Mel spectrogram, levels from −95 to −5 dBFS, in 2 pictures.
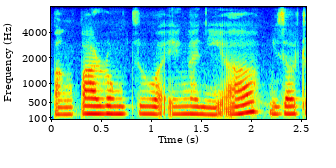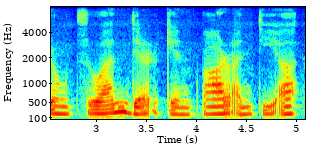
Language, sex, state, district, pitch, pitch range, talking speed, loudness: Mizo, female, Mizoram, Aizawl, 195 Hz, 185-200 Hz, 175 wpm, -17 LUFS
